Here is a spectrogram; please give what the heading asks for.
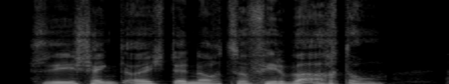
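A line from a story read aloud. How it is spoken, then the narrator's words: King's rough voice. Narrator (German): sagte der König rau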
